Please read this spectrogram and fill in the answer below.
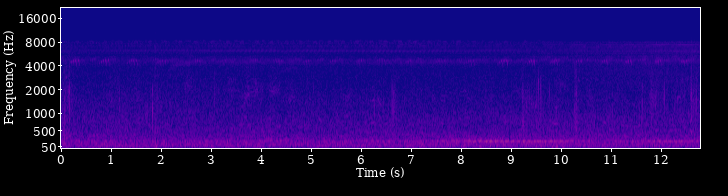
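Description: Faint cricket chirping, a steady run of about two chirps a second, over a low hum that swells about two-thirds of the way through.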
